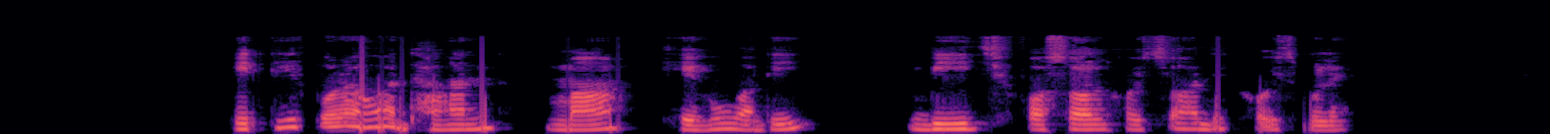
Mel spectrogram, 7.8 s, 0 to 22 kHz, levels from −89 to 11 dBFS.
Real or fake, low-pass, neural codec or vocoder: real; 7.2 kHz; none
